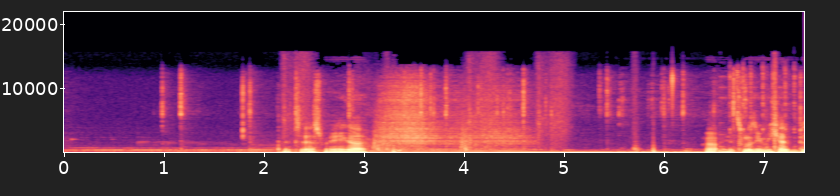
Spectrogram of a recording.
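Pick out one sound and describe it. Short electronic game sounds click and chime.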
